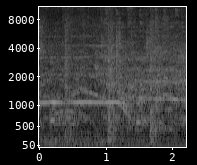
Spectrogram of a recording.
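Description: Stadium crowd background at a football game, with faint distant voices and one steady note held for about a second near the start.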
